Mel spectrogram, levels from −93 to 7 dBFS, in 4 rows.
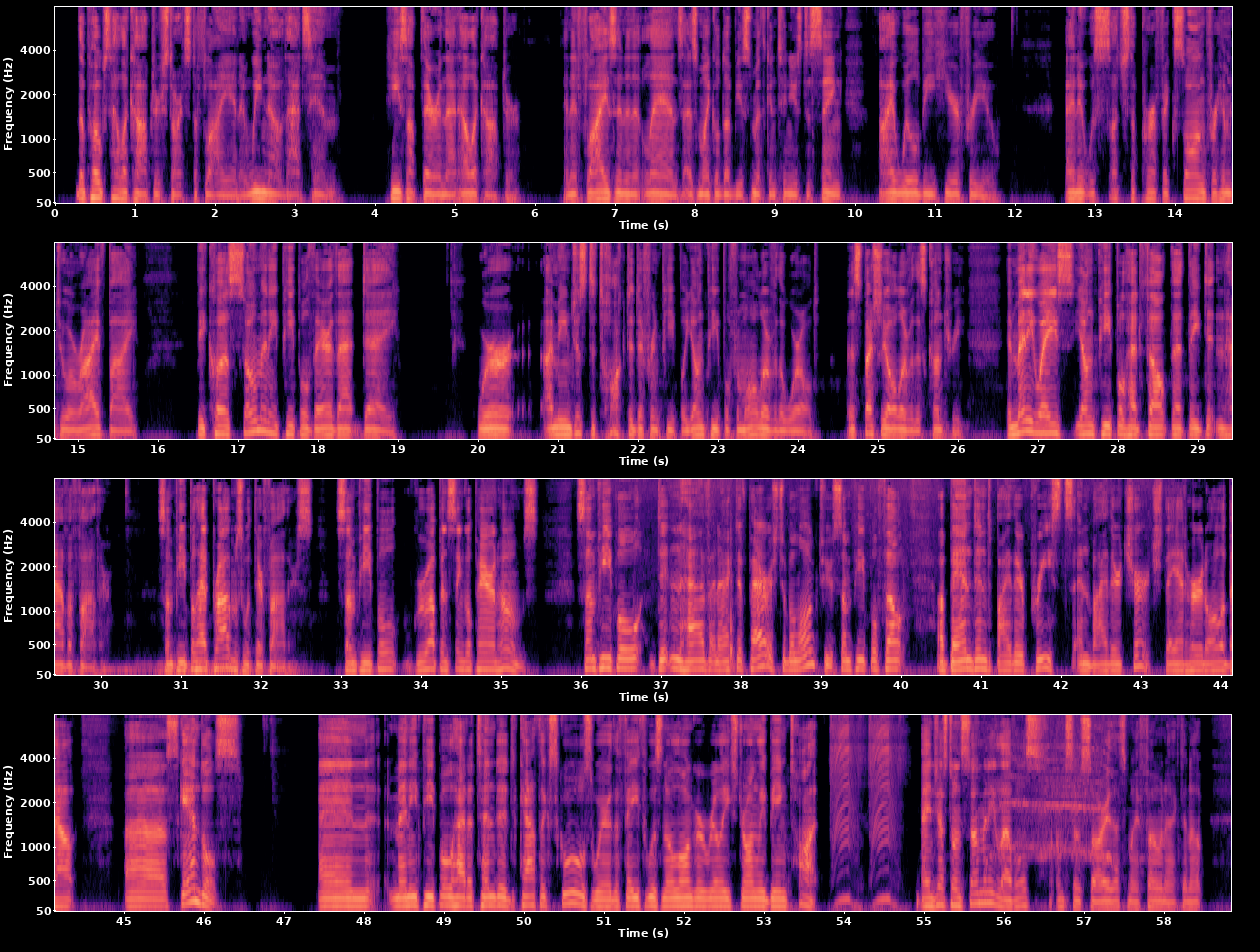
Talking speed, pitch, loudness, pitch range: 170 wpm, 110 Hz, -20 LUFS, 95-120 Hz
